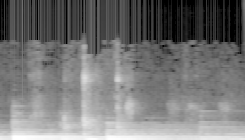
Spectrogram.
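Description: Soft background music of sustained keyboard notes, each note starting and then fading away.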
